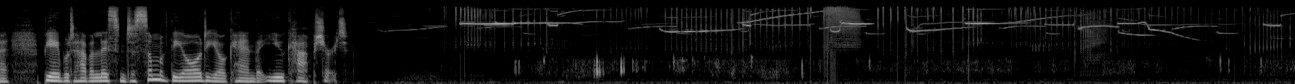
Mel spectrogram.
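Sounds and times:
speech: 0.0 - 3.6
marine mammal whistles: 3.8 - 12.9
crackly clicks: 4.1 - 12.9.

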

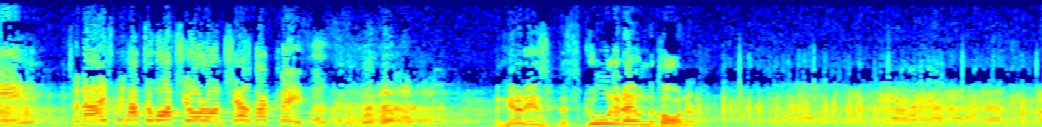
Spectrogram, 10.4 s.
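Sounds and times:
speech: 0.8 - 4.4, 5.0 - 7.1
laughter: 3.2 - 4.9
sustained applause from a large crowd: 6.9 - 10.4.

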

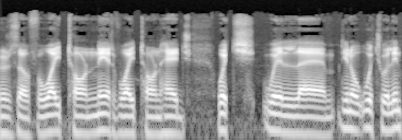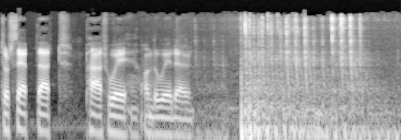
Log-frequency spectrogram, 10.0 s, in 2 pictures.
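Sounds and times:
speech: 0.0 - 7.6
taut fence wire struck twanging: 7.4 - 10.0.

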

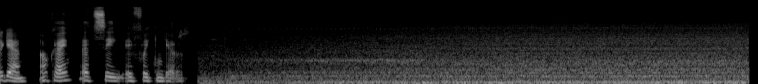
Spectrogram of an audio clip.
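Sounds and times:
speech: 0.0 - 2.1
kitchen extractor fan running: 2.0 - 7.5.

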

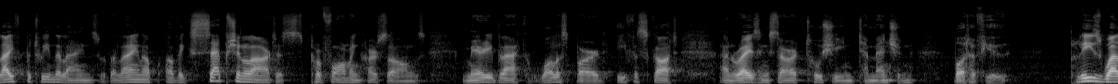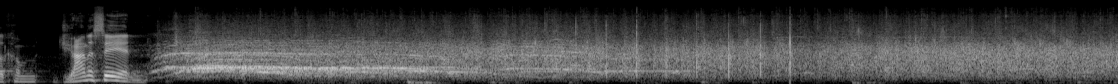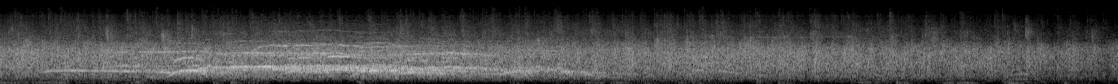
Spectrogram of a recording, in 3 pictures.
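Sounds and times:
speech: 0.0 - 12.9
audience clapping and applauding: 12.7 - 33.5.

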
